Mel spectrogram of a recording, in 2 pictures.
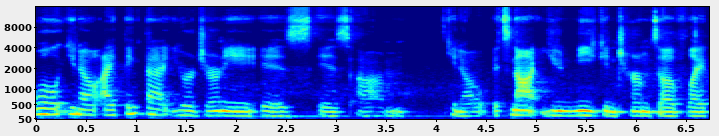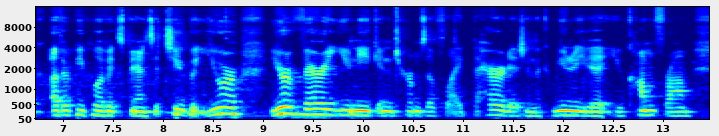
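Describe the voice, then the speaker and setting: Woman with an American accent, very deep and low in pitch, at a moderate pace. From Jamaica, raised in US. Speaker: show host. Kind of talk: interview conversation.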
